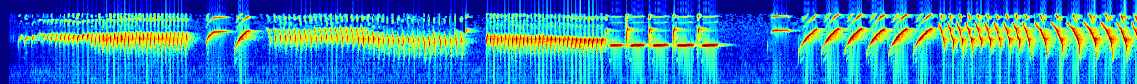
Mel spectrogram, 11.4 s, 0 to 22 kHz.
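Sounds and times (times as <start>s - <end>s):
canary song: 0.1s - 11.3s.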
